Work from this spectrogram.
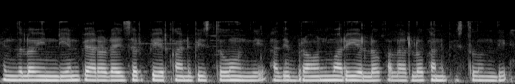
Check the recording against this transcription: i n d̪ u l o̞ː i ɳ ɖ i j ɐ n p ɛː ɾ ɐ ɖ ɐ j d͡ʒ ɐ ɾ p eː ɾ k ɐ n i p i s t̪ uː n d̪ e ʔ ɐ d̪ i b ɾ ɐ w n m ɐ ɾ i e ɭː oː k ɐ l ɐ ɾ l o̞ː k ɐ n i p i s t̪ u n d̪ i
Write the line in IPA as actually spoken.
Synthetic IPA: i n d̪ u l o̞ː i ɳ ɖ i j ɐ n p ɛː ɾ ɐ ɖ ɐ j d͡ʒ ɐ ɾ p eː ɾ k ɐ n i p i s t̪ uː n d̪ i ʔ ɐ d̪ i b ɾ ɐ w n m ɐ ɾ i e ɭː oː k ɐ l ɐ ɾ l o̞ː k ɐ n i p i s t̪ u n d̪ i

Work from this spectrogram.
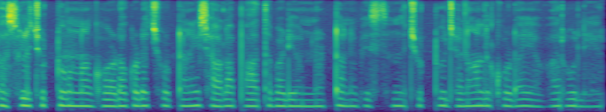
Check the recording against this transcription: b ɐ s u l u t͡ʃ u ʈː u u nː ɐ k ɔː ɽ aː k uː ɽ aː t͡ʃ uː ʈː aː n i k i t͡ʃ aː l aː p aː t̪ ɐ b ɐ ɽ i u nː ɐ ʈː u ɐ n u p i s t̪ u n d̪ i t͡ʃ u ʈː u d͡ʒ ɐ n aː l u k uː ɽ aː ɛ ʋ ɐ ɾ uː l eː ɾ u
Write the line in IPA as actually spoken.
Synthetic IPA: b ɐ s u l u t͡ʃ u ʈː u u nː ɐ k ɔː ɽ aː k uː ɽ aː t͡ʃ uː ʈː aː n i k i t͡ʃ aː l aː p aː t̪ ɐ b ɐ ɽ i u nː ɐ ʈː u ɐ n u p i s t̪ u n d̪ i t͡ʃ u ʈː u d͡ʒ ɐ n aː l u k uː ɽ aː ɛ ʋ ɐ ɾ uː l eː ɾ u

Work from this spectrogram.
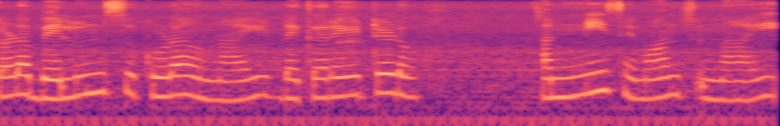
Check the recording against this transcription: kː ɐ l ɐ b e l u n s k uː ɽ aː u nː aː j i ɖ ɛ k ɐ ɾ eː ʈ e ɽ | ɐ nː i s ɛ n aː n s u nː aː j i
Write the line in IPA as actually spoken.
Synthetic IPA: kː ɐ ɽ ɐ b e l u n s k uː ɽ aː u nː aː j i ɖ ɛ k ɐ ɾ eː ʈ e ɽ | ɐ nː i s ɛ m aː n s u nː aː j i

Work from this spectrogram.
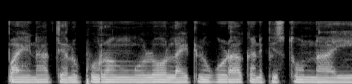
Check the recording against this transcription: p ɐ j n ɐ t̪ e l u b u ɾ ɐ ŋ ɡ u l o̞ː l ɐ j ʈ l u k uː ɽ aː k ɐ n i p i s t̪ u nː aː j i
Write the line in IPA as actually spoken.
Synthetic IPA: p ɐ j n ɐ t̪ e l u p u ɾ ɐ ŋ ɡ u l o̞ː l ɐ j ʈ l u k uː ɽ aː k ɐ n i p i s t̪ u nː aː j i

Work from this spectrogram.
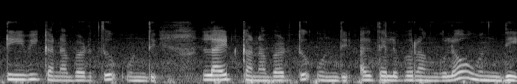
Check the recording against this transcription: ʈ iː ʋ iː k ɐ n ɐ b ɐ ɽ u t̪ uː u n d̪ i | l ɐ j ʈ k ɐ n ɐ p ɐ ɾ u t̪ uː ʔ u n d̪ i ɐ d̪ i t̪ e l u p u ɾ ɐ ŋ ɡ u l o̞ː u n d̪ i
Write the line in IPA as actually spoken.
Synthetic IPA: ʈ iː ʋ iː k ɐ n ɐ b ɐ ɽ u t̪ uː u n d̪ i | l ɐ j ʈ k ɐ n ɐ b ɐ ɽ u t̪ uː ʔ u n d̪ i ɐ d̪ i t̪ e l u p u ɾ ɐ ŋ ɡ u l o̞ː u n d̪ i

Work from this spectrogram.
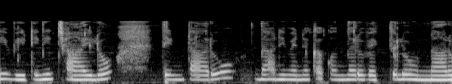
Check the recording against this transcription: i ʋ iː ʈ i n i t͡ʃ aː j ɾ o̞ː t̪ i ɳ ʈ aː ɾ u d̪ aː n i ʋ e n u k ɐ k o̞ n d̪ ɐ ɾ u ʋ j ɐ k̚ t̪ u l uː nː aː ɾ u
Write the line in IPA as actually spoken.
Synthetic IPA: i ʋ iː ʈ i n i t͡ʃ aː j l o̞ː t̪ i ɳ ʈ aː ɾ u d̪ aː n i ʋ e n u k ɐ k o̞ n d̪ ɐ ɾ u ʋ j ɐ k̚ t̪ u l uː nː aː ɾ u

